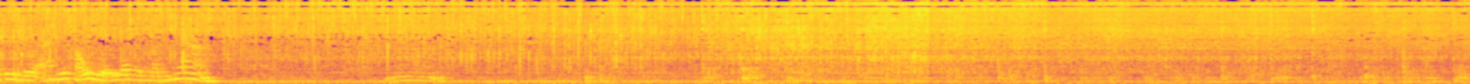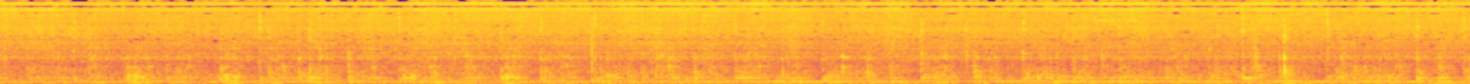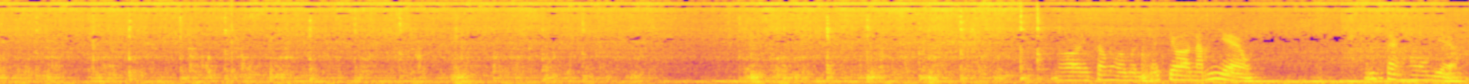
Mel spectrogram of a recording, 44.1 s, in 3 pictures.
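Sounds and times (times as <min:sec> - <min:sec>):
oil sizzling in a wok: 0:00.0 - 0:44.0
chopsticks clicking against pan: 0:37.6 - 0:40.0.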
